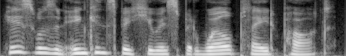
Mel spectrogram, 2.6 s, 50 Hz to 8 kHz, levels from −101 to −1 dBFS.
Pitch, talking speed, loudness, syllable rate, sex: 200 Hz, 185 wpm, -16 LUFS, 4.5 syllables/s, female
